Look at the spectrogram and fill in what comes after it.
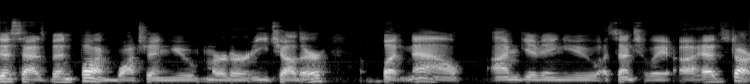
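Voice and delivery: flat, robotic machine translator voice. Speaker recounts the Predator speaking through a translator: robotic Predator voice. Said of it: "this like robot voice that's supposed to be the Predator".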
